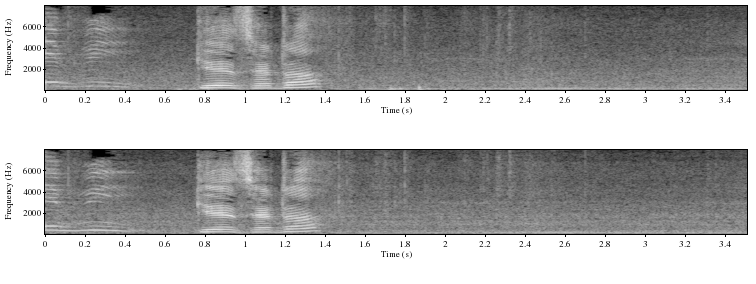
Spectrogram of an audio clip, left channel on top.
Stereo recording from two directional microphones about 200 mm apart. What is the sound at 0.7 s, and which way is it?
Speech, 25° left (ahead or behind).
